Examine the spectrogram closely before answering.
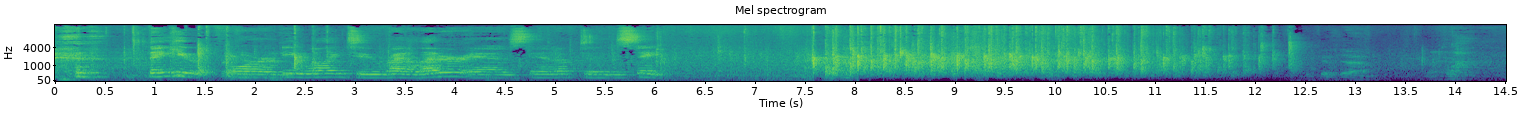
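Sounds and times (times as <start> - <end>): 
speech: 0.2 - 6.3
audience applause: 7.4 - 12.5.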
